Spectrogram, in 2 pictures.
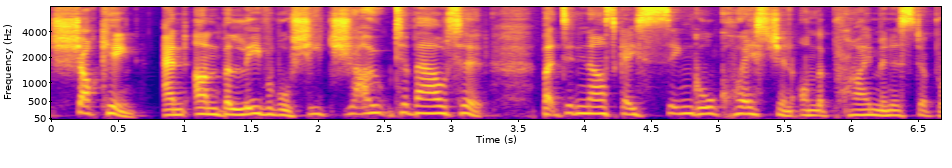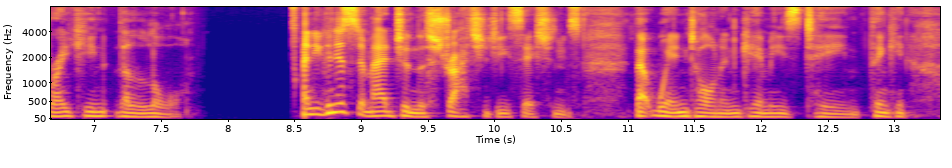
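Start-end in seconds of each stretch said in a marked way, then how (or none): none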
